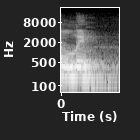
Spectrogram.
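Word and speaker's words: limb: अब जी आ गया लिम, इसमें बी साइलेंट है, जैसे कि हम लैम के लिए यूज़ करते हैं।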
